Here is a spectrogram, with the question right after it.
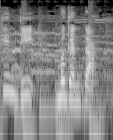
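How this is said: There is a pause after the first word. It denies the earlier claim; the thing is beautiful.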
